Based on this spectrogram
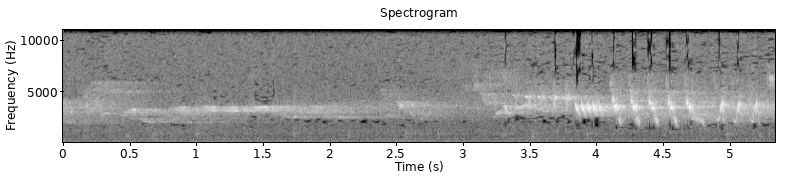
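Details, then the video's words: Birds singing as calming sound: faint drawn-out whistles first, then a loud rapid trill of repeated sharp notes. "Canto de pássaros."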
